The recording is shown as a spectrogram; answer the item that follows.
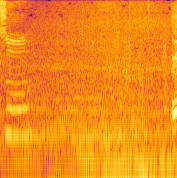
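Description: A low, steady engine hum, like a motor vehicle running nearby, growing a little louder toward the end.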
